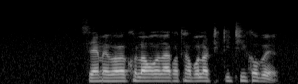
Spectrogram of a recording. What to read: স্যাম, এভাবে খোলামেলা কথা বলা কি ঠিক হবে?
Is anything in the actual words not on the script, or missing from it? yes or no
no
